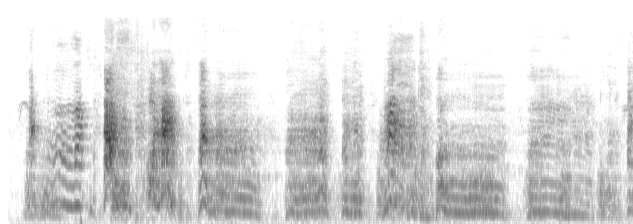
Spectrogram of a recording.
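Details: Heavy-boned Rottweiler puppies in Mumbai give high, whiny yelps and short barks in uneven, overlapping bursts.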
